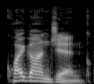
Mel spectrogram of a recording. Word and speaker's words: Qui-Gon Jinn: Qui-Gon Jinn? – Qui-Gon Jinn.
